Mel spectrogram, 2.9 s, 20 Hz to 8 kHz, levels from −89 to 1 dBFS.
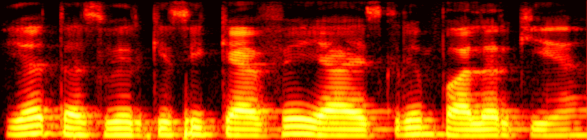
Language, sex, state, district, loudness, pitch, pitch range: Hindi, male, Jharkhand, Ranchi, -14 LUFS, 135 Hz, 130-145 Hz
